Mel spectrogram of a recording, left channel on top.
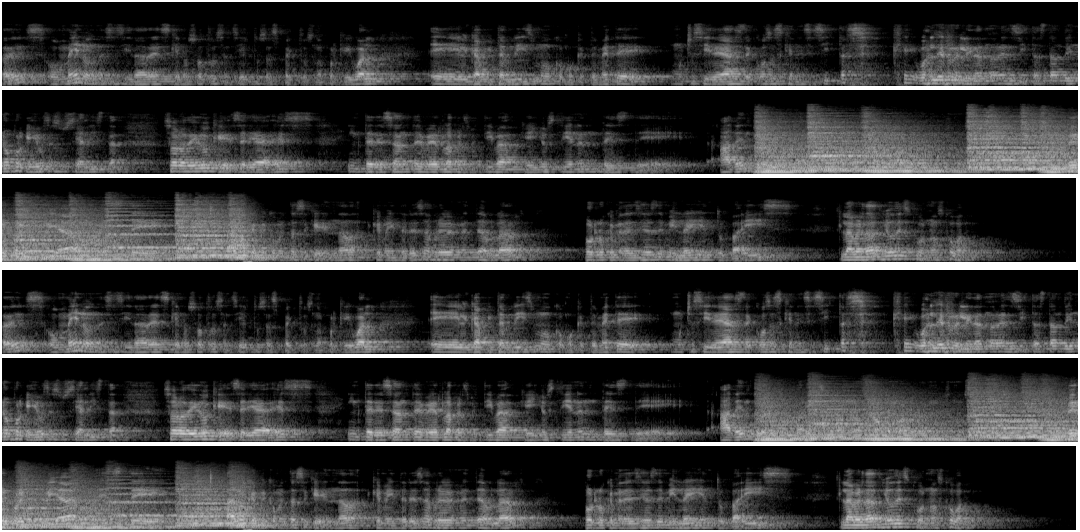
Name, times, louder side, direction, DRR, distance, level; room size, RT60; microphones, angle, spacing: voice 1, 0.0-6.4 6.7-17.5 17.9-23.3 23.8-26.7 27.4-29.4 29.9-31.1, right 2 dB, 20° right, 5 dB, 0.8 m, -26 dB
sound 1, 18.3-24.0, left 1 dB, 35° left, 2.0 m, -20 dB
9.8 x 9.4 x 2.2 m, 1.2 s
head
